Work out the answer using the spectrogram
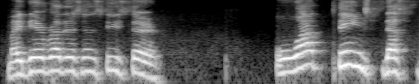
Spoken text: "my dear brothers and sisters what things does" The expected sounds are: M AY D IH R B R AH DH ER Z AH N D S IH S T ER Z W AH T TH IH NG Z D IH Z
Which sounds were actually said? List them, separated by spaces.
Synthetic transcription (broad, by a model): M AY D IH R B R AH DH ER S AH N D S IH S T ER W AH T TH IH NG S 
